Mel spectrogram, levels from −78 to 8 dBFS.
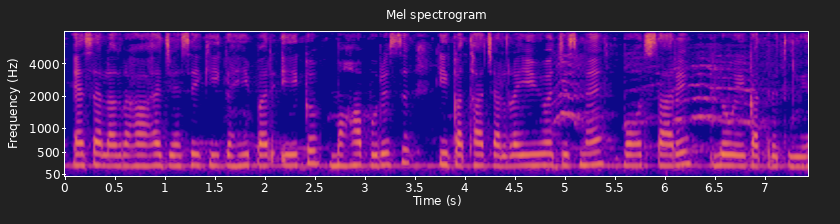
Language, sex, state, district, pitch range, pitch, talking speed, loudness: Hindi, female, Chhattisgarh, Jashpur, 225-235 Hz, 230 Hz, 170 wpm, -25 LUFS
